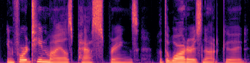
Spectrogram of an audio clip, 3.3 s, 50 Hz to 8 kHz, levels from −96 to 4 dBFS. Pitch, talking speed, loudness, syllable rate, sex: 190 Hz, 200 wpm, -18 LUFS, 4.8 syllables/s, female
